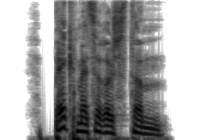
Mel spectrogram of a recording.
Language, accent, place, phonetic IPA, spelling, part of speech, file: German, Germany, Berlin, [ˈbɛkmɛsəʁɪʃstəm], beckmesserischstem, adjective, De-beckmesserischstem.ogg
- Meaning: strong dative masculine/neuter singular superlative degree of beckmesserisch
